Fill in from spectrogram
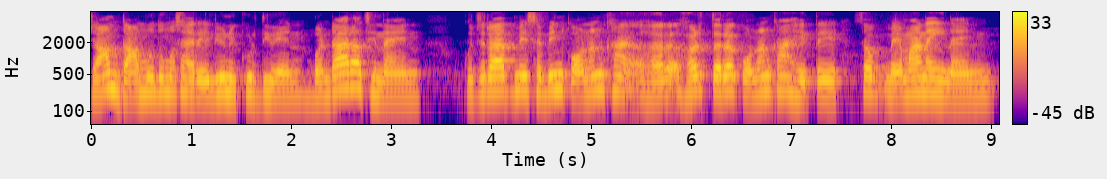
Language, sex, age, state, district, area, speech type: Sindhi, female, 30-45, Gujarat, Surat, urban, spontaneous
